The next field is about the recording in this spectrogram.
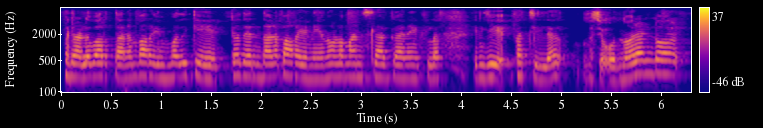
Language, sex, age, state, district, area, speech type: Malayalam, female, 18-30, Kerala, Thrissur, rural, spontaneous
